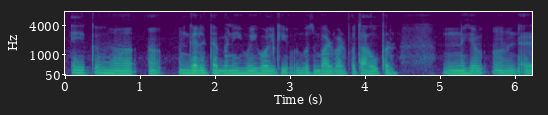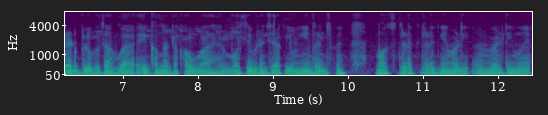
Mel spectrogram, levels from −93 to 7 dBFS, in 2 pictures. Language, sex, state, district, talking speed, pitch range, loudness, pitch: Hindi, male, Bihar, East Champaran, 130 wpm, 115-120 Hz, -34 LUFS, 115 Hz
